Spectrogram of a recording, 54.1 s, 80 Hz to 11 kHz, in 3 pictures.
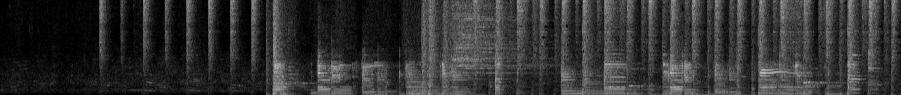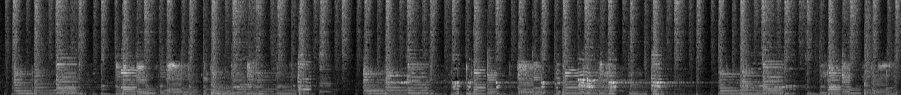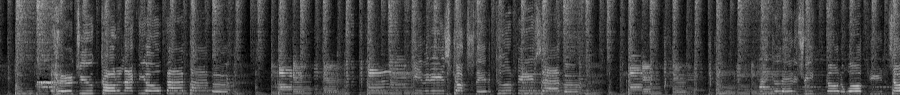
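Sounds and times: live rock band playing: 0:05.0 - 0:54.0.

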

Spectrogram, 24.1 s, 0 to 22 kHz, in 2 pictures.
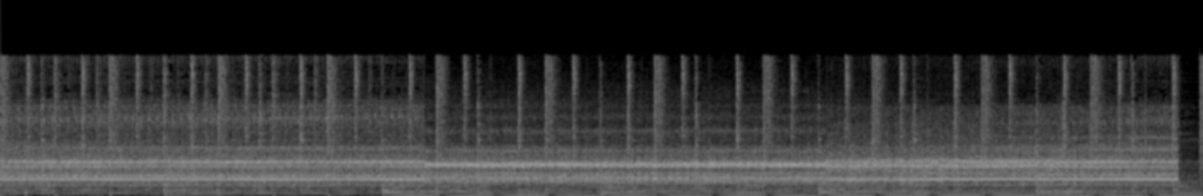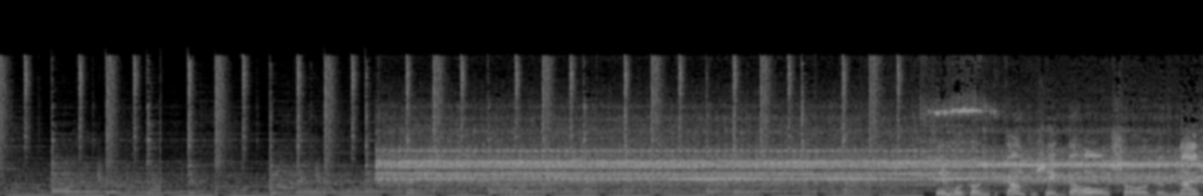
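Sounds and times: drill whining through metal: 0:00.0 - 0:12.0, 0:15.7 - 0:24.0
background music with beat: 0:00.0 - 0:22.2.

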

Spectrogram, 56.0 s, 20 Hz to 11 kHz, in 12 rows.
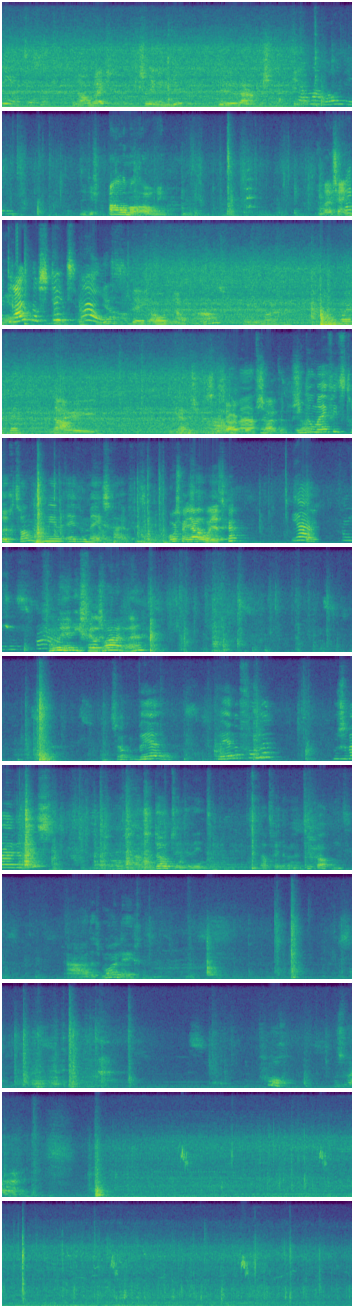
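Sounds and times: sharp knock: 0:13.5 - 0:14.4
steady low rumble: 0:48.0 - 0:56.0.

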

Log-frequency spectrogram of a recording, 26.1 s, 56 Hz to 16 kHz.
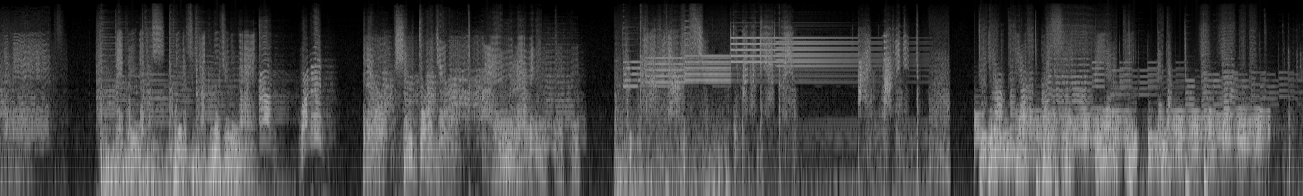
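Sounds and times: short hits and effects: 0:19.5 - 0:24.7
jingle music with chime chords: 0:20.0 - 0:26.0.

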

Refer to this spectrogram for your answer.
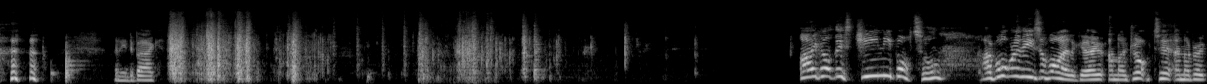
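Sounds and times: carrier bag rustling and crinkling: 0:01.6 - 0:06.0.

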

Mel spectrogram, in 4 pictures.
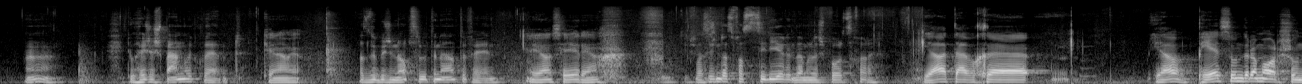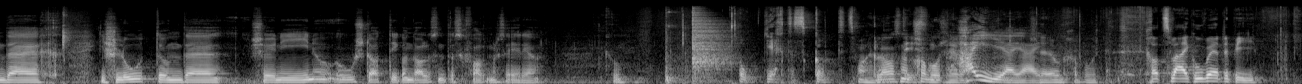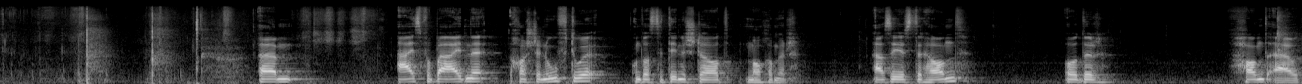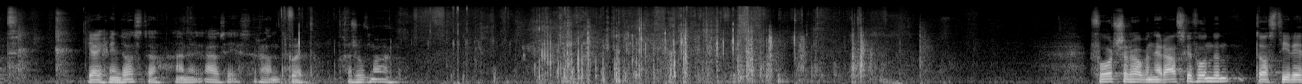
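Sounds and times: paper rustling and crackling: 0:23.1 - 0:24.6, 0:25.4 - 0:27.8, 0:41.8 - 0:48.6.

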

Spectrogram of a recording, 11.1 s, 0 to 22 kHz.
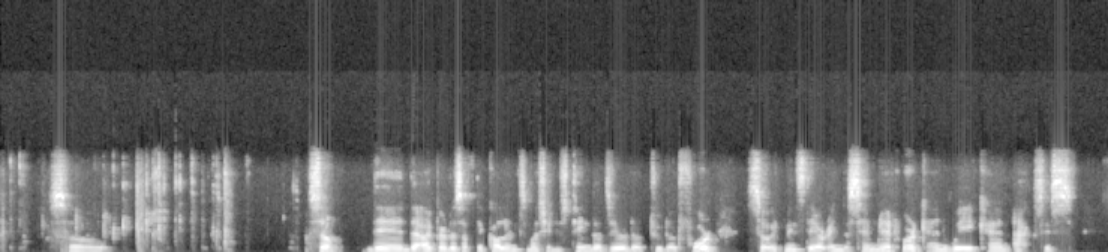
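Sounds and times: computer keyboard typing: 0:00.0 - 0:02.4.

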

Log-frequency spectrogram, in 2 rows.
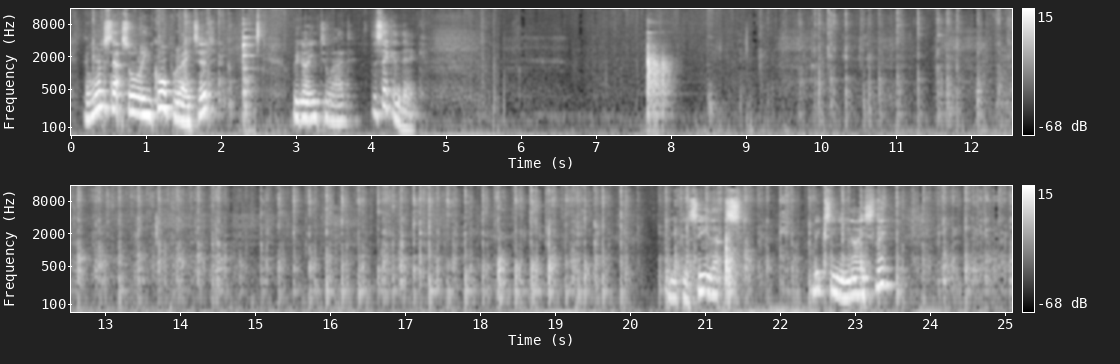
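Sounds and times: wooden spoon beating in glass bowl: 0:00.2 - 0:02.5, 0:15.2 - 0:25.0.

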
